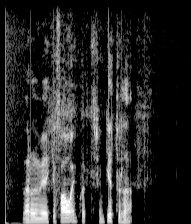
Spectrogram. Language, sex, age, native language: Icelandic, male, 50-59, Icelandic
